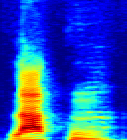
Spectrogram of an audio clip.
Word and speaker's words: Latin: 원래 이게 소리가 죽는다 그래서 묵음이라고 해요. 묵음. 그래서 응응 해봐요. 그래, 그렇게. 그러면은 우리 마운틴 들어봤어요? 산? 산도 마운튼 이렇게 발음하는 거고요. 런던 들어봤어요? 런던이 아니라 런튼 이렇게 발음하는 거고요. 얘는요, 라튼.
